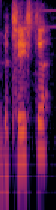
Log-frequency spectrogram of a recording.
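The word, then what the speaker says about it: Bautista: Um I finally got I did finally get a Dave uh I never know how to pronounce his name. Batista.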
